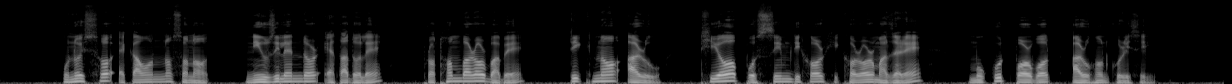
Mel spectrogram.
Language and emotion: Assamese, neutral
